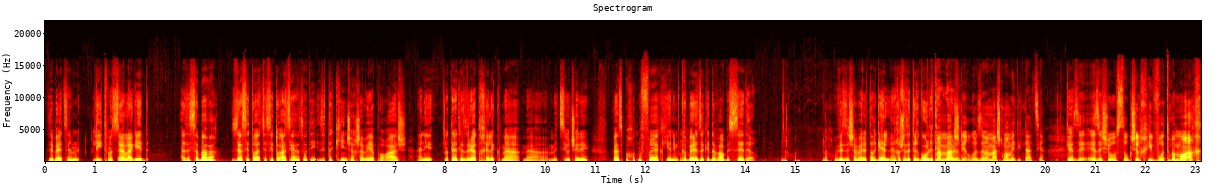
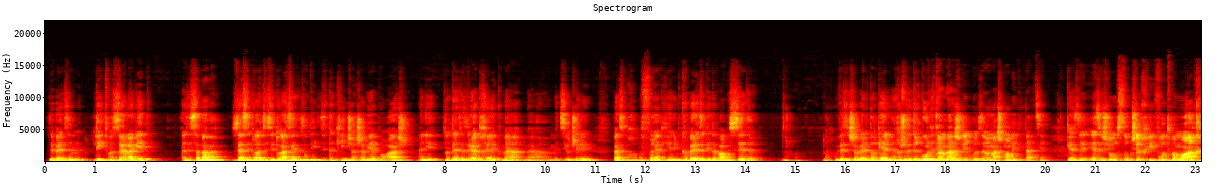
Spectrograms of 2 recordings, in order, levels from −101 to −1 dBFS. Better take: first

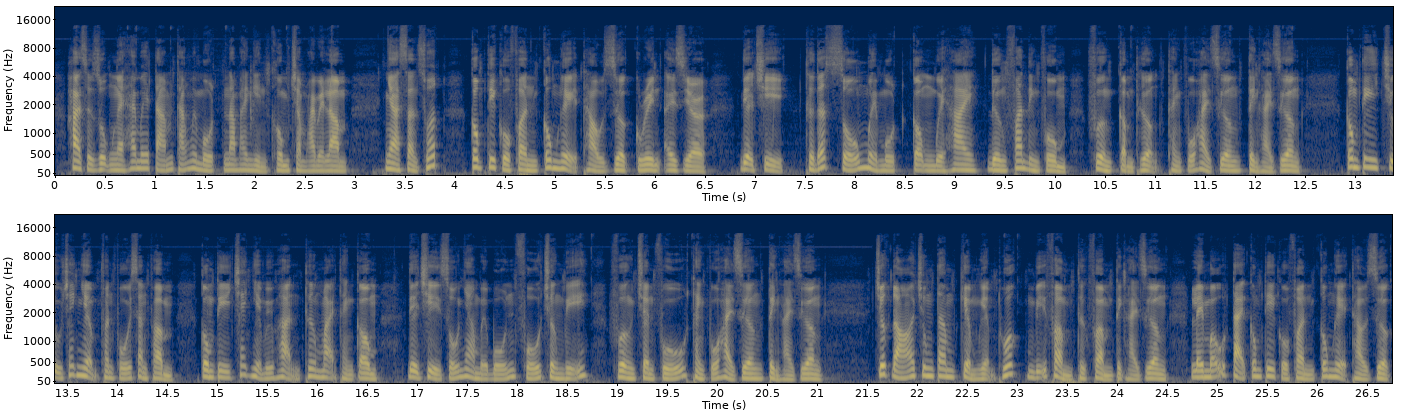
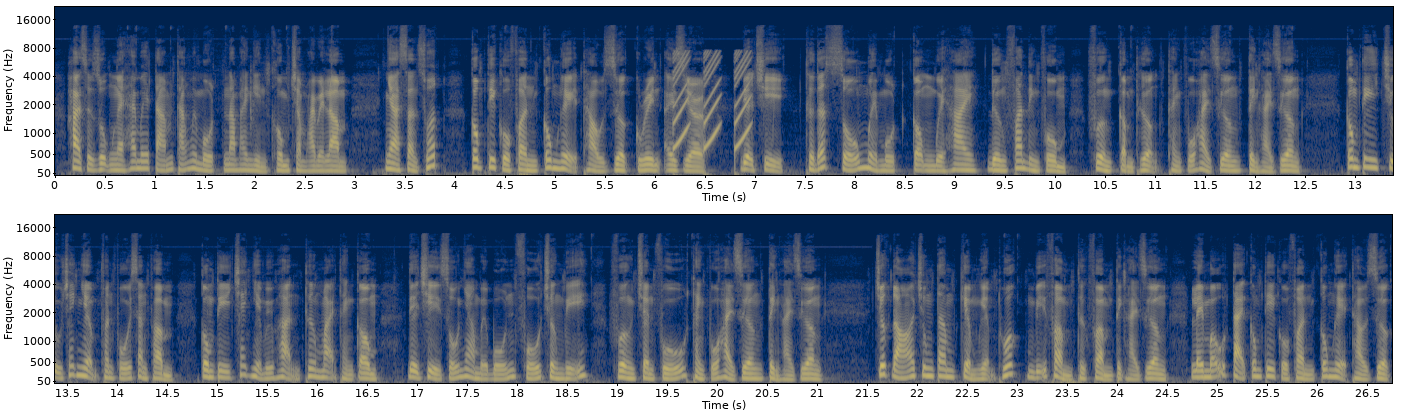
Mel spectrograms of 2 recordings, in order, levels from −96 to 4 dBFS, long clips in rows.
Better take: first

